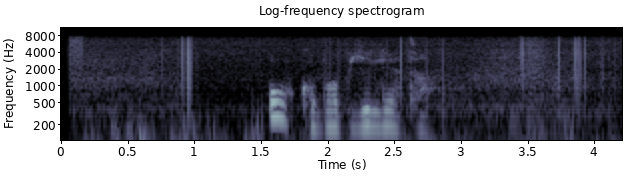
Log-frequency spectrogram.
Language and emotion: Russian, neutral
